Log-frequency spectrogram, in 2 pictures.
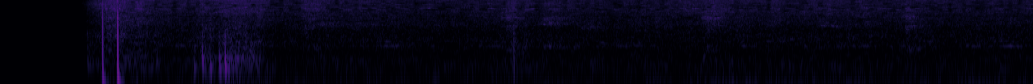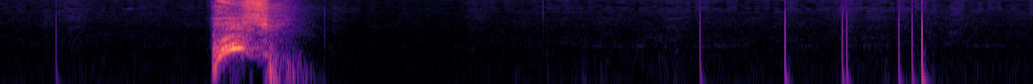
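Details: An adult father's single loud, explosive sneeze in a quiet room startles his sleeping puppy awake; a few faint clicks or taps follow.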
